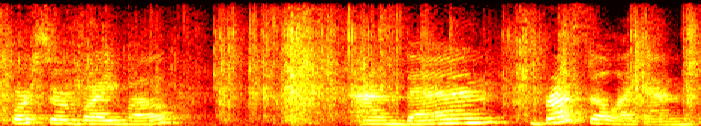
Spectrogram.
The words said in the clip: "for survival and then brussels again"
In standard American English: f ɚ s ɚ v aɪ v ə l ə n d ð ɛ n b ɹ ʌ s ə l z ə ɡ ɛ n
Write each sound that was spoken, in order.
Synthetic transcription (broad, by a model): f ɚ s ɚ v aɪ v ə l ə n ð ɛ n b ɹ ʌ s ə l ə ɡ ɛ n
